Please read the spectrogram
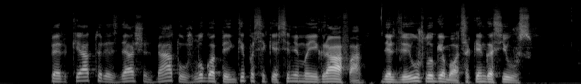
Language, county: Lithuanian, Alytus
